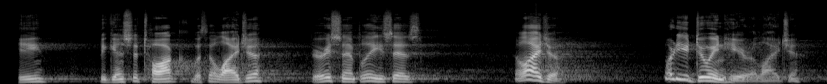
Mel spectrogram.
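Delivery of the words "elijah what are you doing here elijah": mock-astonished, wondering, swooping surprised tone. Retelling the Lord asking Elijah why he is there: acting surprised. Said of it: "Like he's surprised".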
